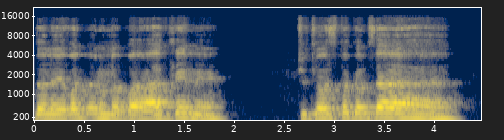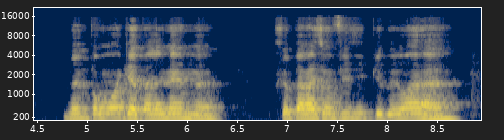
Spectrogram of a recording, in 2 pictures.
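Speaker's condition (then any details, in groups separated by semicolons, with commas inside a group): Cerebral palsy; age 30, spasticity, startles at noise, cramps block leg movement, physiotherapy, posture work, hydration, sophrology, hypnosis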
